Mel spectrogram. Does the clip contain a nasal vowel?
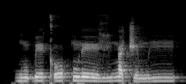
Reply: yes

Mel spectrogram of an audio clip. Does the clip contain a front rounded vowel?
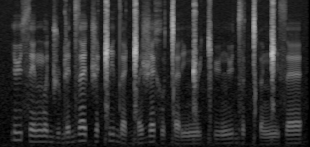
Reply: yes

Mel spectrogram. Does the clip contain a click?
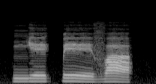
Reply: no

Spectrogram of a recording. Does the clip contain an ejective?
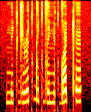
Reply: no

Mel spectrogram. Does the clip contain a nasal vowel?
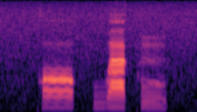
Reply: yes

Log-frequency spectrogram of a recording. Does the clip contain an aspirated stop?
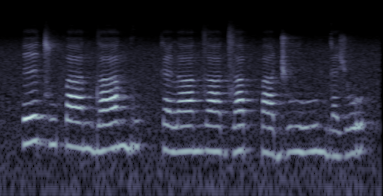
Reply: no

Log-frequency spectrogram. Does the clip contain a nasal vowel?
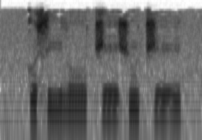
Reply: yes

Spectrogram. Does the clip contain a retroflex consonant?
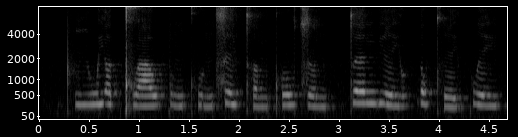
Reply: no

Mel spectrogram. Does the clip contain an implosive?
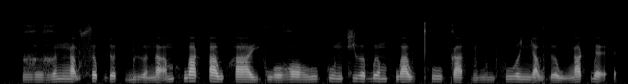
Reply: yes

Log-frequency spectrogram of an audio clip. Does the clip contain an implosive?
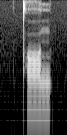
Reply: no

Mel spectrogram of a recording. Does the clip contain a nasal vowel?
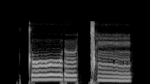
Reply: yes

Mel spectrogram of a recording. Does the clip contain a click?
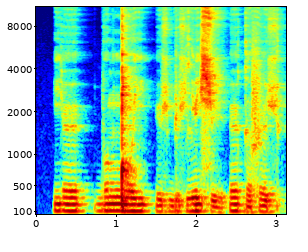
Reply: yes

